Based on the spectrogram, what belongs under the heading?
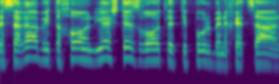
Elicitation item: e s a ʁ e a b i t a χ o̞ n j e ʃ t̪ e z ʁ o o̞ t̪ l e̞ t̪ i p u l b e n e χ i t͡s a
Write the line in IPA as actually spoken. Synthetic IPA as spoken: e s a ʁ e a b i t a χ o̞ n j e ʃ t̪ e z ʁ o o̞ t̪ l e̞ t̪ i p u l b e n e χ e t͡s a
